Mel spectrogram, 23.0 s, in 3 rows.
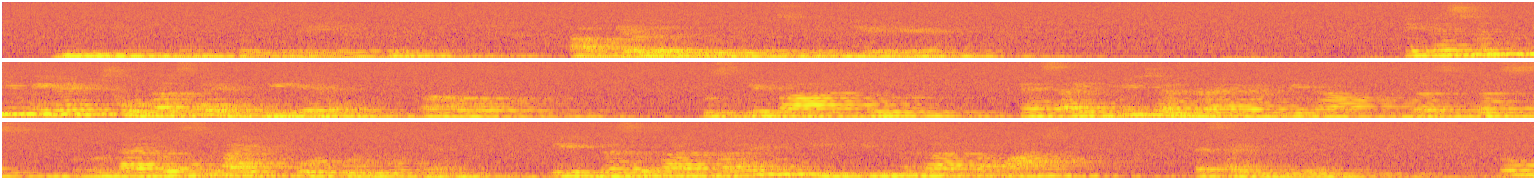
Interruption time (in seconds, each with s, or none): none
